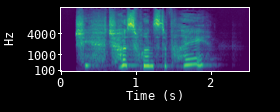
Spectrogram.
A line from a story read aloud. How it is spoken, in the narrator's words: the mother sobs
